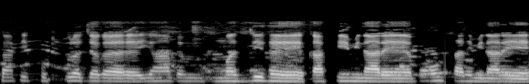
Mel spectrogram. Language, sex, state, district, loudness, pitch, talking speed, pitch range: Hindi, male, Uttar Pradesh, Ghazipur, -15 LUFS, 155 Hz, 180 wpm, 145-160 Hz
